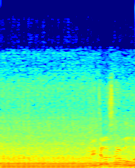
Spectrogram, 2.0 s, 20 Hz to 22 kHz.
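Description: Yamaha FZ-07 motorcycle fitted with a new exhaust, idling with a steady, close, low rumble that shifts slightly near the end as a voice briefly cuts in.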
